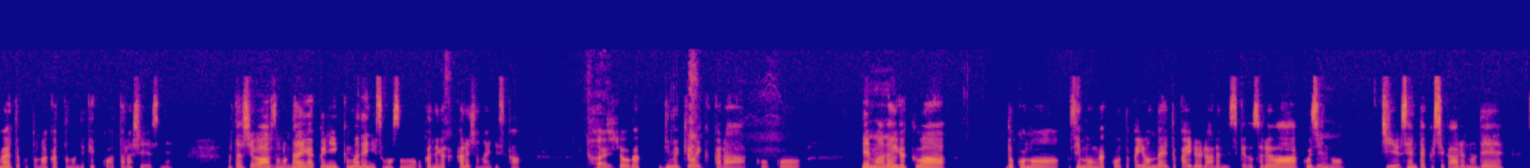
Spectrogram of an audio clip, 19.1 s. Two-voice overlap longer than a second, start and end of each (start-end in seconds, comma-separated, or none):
none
